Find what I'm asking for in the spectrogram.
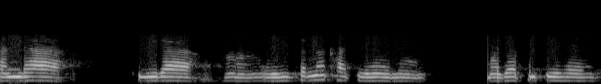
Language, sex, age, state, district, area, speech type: Hindi, female, 60+, Bihar, Vaishali, urban, conversation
